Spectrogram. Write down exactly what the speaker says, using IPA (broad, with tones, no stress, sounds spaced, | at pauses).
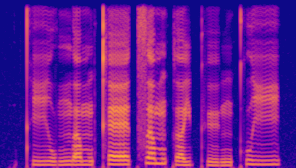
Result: t̪ʰ iː˨ w n̪ ɐ˧ m kʰ ɛː˧ t͡s ɐ˥ m k ɐ˨ j pʰ yː˨ ŋ kʷʰ iː˥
